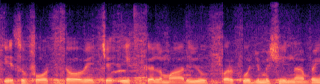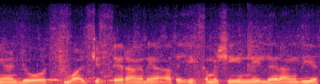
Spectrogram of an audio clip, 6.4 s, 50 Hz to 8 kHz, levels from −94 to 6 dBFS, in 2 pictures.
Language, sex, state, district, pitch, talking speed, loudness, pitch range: Punjabi, male, Punjab, Fazilka, 115 Hz, 195 wpm, -12 LUFS, 110-115 Hz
